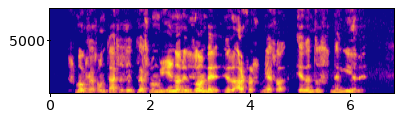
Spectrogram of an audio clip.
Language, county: Lithuanian, Šiauliai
